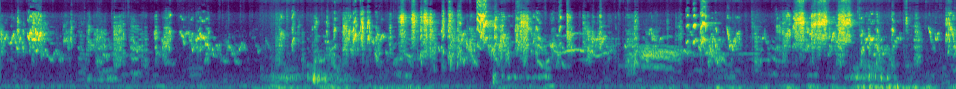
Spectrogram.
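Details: Budgerigars mix scratchy squawks with fast high chatter and warbling, the flock calling almost without pause, a few low knocks heard in the background.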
